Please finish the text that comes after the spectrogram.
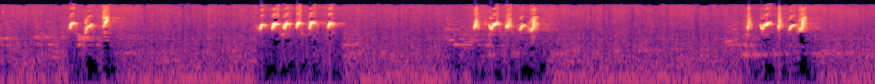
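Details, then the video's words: Mama binette style song of a European goldfinch: four brief bursts of crisp, rapid chirping notes, each of four to six elements, repeated at intervals of about one and a half seconds. "Chant Chardonneret mama binette"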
